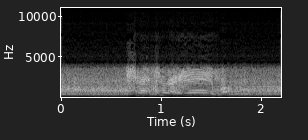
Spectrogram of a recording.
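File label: English player friendly fire mood medium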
